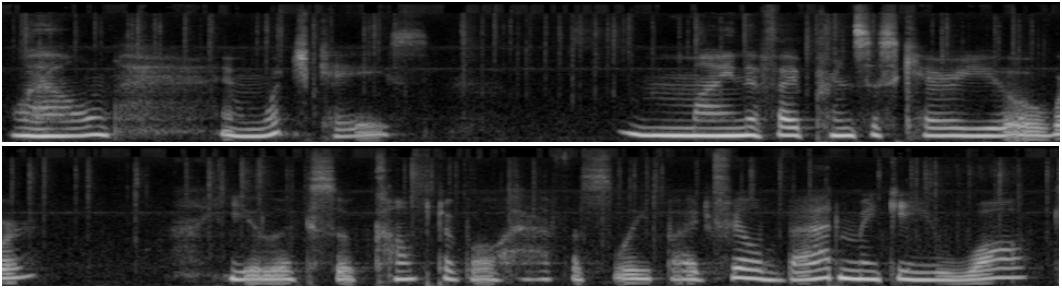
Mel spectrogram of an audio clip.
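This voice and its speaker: A woman playing a brash but secretly tender dragon girl sorceress in an intimate ASMR roleplay, soft and sometimes whispering, teasing and affectionate, close to the mic. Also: on the high side, little pitch movement, takes it slowly, dry recording, full character voice. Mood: playful, gentle. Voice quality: soft, breathy whisper at times.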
